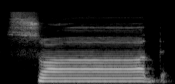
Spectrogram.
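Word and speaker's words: صاد: এই হরফটির নাম হচ্ছে সদ একটু মোটা করে উচ্চারণ সদ এই হরফটি হচ্ছে দ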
